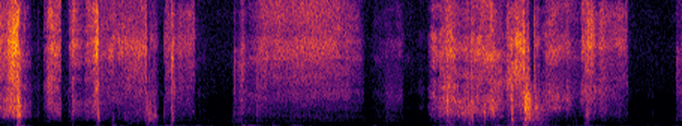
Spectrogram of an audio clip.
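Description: Fingertips slide across the printed paper pages of a thick paperback graphic novel resting on a wooden table, then turn them. The result is bright, dry papery rustles and sweeping swishes with short crisp flicks in between, and almost no low end.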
